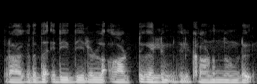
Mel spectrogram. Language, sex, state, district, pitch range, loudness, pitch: Malayalam, male, Kerala, Wayanad, 100-110 Hz, -15 LUFS, 105 Hz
